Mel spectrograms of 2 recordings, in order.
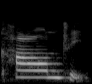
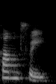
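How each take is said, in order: First: The first vowel sounds like Vietnamese 'on'. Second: The first vowel sounds like Vietnamese 'ơ'. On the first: "con âm on á" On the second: "Hoặc là country, con âm ớ"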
